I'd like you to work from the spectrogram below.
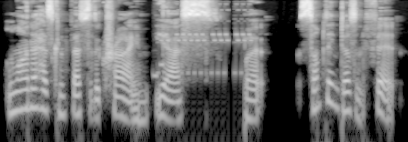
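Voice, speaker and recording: A woman's voice: fairly low pitch, moderate pace, darkish tone, slight background noise. A woman hosting a game playthrough, reading the dialogue aloud with casual asides. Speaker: let's play host.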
